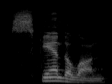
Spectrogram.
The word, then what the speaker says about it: skandalon: You know, the word that is used for offense in the Greek is a word, it's pronounced skandalon, which actually is a word that we derive the word scandal from.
